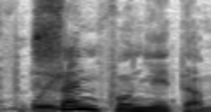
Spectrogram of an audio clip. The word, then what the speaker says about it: Sinfonietta: Alors, on prononce Sinfonietta, c'est ça ? – Sinfonietta.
